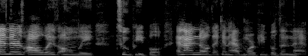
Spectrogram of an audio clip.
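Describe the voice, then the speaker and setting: Loud and animated, a woman speaks at a moderate pace with a bright, sharp tone and lively intonation. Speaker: beauty and lifestyle vlogger. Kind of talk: story time vlog.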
